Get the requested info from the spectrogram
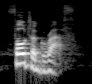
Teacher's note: there are three syllables fo to graph the stress is on the first syllable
